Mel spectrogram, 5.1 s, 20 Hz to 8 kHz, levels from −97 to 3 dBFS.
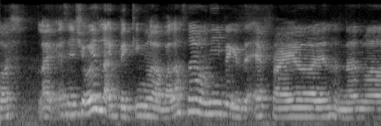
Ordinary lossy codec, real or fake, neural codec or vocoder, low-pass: AAC, 48 kbps; real; none; 7.2 kHz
